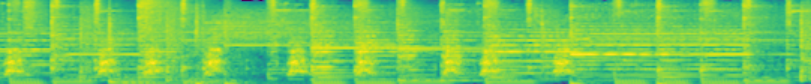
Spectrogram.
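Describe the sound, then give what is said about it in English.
A voice imitates a dog barking, giving quick rhythmic woofs in repeated short groups over steady, beat-driven music with a low bass line. “Look, I'm a dog. Woof, woof, woof.”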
